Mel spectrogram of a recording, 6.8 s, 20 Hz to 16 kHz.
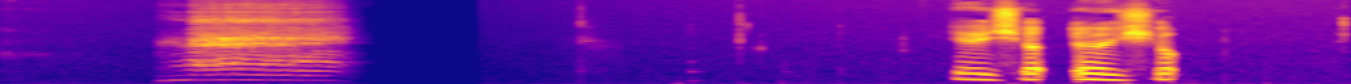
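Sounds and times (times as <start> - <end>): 
goat bleating in a video game: 0.8 - 1.8
speech: 4.8 - 6.0.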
